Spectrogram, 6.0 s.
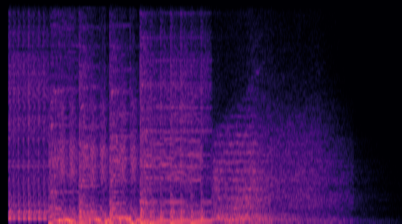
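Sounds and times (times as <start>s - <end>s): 
background music: 0.2s - 3.2s.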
